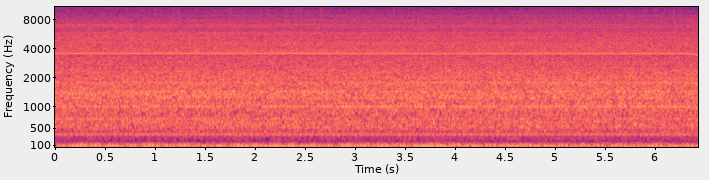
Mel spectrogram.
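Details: RC brushless motor, expected 1200 KV, spun while measuring phase frequency to compute KV after a suspected rotor failure: steady clean high whine at constant pitch, no rubbing or rattle, then cuts off; motor runs smoothly and healthy.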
